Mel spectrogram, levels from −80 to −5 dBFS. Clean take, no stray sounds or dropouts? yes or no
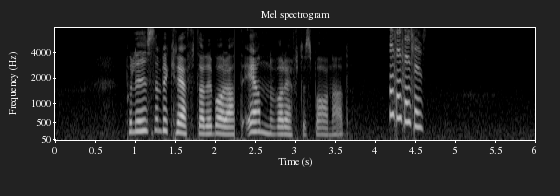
no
